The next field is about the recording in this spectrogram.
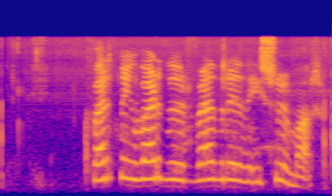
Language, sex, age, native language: Icelandic, male, 6, German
